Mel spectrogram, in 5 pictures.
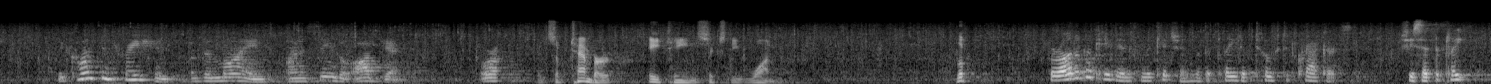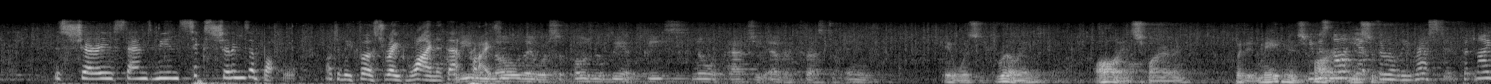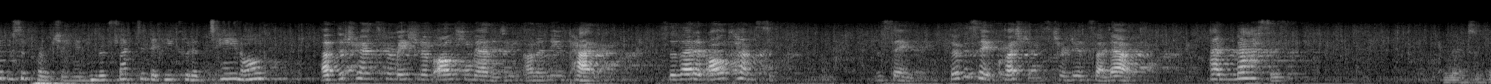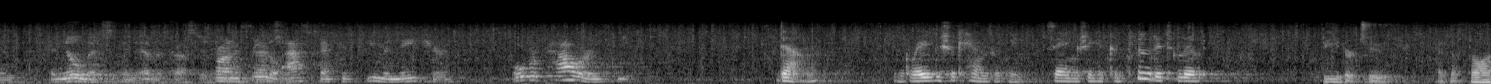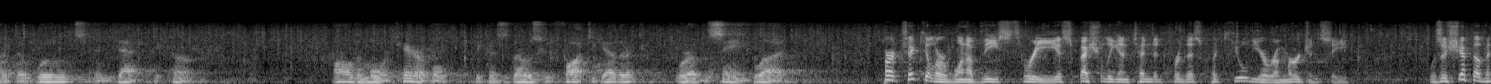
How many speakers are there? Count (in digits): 8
